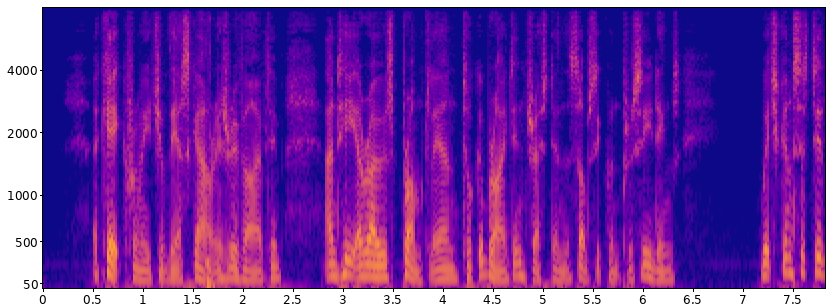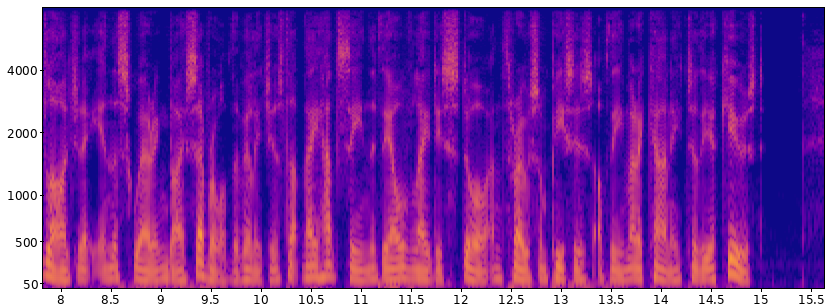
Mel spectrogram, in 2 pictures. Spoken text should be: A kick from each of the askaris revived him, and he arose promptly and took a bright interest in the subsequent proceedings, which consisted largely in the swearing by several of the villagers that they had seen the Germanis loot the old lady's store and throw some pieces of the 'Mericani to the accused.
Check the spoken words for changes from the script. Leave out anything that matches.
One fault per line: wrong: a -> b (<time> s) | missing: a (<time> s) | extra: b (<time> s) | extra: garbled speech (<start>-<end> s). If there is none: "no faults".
missing: Germanis loot (11.1 s)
